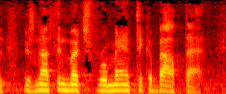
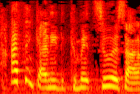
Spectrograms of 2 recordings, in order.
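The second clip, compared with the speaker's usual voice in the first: mocking the casual version; 4 semitones higher, 4 dB quieter than usual. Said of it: "I mean, a bona fide".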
